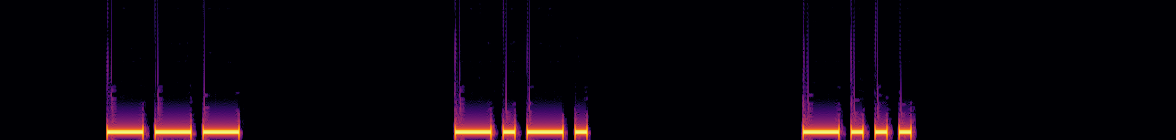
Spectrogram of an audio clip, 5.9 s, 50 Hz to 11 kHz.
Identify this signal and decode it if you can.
Morse code, heard as a keyed tone, about 20 wpm, spaced as for 7 wpm, 700 Hz. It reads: OCB
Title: USA Call Signs - 6x Character Spacing - 20wpm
